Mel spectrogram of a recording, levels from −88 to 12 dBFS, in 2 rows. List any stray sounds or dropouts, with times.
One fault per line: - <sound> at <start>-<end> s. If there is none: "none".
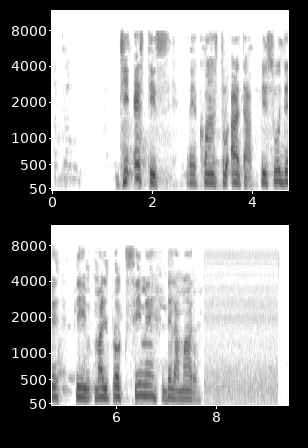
none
